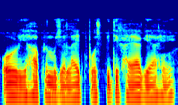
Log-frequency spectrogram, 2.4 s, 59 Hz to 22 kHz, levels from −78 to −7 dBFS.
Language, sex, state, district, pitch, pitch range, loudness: Hindi, male, Arunachal Pradesh, Lower Dibang Valley, 95 Hz, 95-100 Hz, -19 LUFS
